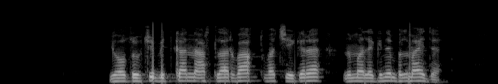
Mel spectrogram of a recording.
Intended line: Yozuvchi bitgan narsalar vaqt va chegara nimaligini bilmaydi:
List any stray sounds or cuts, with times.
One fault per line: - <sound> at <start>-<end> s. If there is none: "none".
none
